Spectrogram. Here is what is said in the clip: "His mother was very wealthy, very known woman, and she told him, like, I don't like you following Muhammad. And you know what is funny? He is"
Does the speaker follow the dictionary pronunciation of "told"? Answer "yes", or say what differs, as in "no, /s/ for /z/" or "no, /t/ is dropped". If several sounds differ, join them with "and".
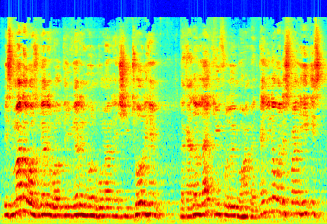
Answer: yes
